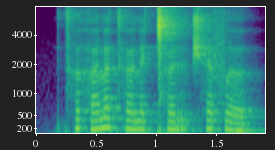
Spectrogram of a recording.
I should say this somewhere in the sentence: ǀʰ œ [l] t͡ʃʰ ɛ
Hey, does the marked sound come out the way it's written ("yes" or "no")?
no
